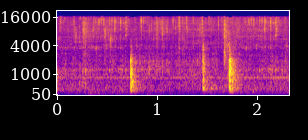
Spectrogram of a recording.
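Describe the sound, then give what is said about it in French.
Rigatoni sizzle in a pan with rendered guanciale fat, giving a faint, steady frying hiss broken by a few sharp crackling pops. “Pour le moment, dans la poêle, j'ai juste Merigatoni et le gras du guanciale. Et donc là, déjà, ouais, voilà, elles vont déjà un peu s'imprégner et finir de cuire juste avec le, juste avec le gras”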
